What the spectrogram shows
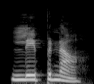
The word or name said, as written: लेपना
